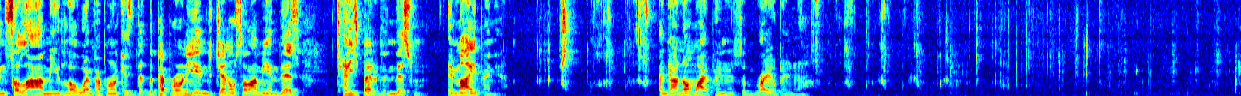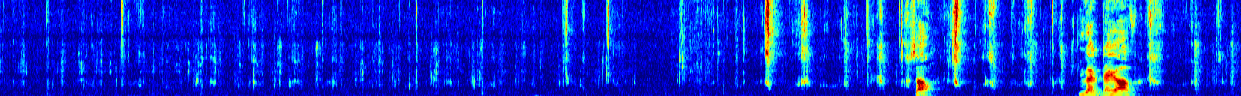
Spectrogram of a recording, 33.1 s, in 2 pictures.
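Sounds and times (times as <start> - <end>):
chewing with wet mouth clicks: 10.8 - 31.0, 31.7 - 33.0.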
